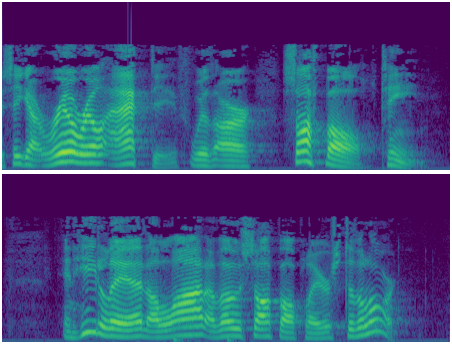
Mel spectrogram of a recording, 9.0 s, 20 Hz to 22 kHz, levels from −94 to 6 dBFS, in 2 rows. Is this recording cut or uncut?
cut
